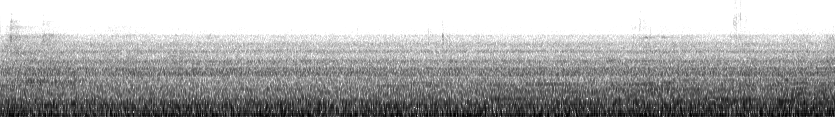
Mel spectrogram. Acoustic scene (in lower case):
subway station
